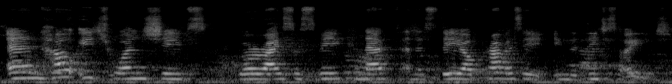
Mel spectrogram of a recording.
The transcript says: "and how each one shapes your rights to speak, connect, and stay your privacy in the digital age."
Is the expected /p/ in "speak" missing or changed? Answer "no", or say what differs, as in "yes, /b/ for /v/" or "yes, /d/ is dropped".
yes, /b/ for /p/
